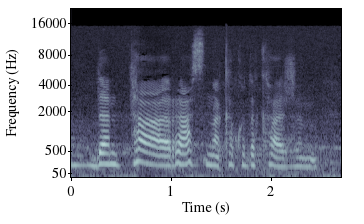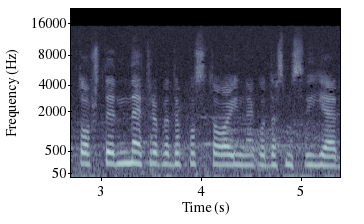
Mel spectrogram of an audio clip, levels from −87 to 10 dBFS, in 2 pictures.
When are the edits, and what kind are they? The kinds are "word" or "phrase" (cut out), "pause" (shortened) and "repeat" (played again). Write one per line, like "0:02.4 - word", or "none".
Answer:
0:02.7 - word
